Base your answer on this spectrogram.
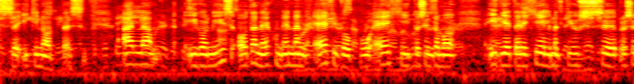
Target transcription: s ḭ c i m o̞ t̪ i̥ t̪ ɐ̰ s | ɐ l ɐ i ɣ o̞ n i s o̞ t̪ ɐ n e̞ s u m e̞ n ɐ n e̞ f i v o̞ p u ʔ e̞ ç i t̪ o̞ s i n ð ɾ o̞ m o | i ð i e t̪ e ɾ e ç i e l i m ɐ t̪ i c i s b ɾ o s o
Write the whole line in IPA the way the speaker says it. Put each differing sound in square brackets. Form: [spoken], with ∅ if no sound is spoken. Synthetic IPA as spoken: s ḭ c i [n] o̞ t̪ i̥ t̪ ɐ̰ s | ɐ l ɐ i ɣ o̞ n i s o̞ t̪ ɐ n e̞ [x] u [n] e̞ n ɐ n e̞ f i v o̞ p u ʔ e̞ ç i t̪ o̞ s i n ð ɾ o̞ m o | i ð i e t̪ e ɾ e ç i e l i m ɐ t̪ i c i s [p] ɾ o s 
